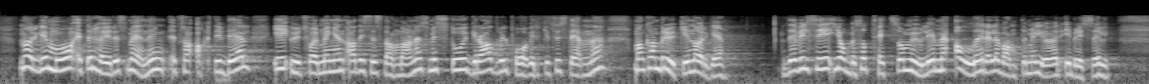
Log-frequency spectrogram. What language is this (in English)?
Norwegian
